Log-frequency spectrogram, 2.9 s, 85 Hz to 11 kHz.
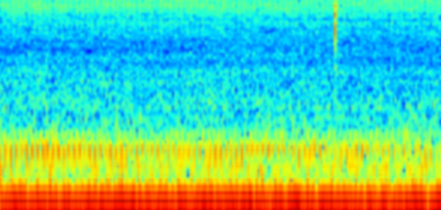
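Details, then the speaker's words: BMW E34 M50 at about -2°C with a manual air valve replacing the Siemens idle control valve: deep, slow loping idle sagging to about 500 rpm, the valve unable to compensate in the cold. "чем у нас ниже температура тем а кстати - полтора уже почти чем ниже температура тем тяжелее держать холостые"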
